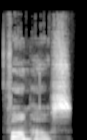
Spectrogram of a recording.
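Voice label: "farmhouse" British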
